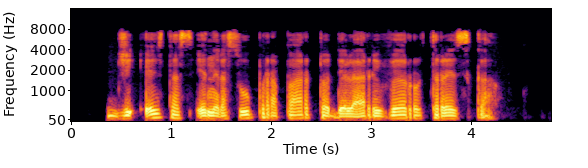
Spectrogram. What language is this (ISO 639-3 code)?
epo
